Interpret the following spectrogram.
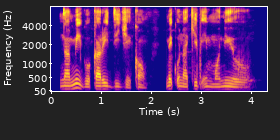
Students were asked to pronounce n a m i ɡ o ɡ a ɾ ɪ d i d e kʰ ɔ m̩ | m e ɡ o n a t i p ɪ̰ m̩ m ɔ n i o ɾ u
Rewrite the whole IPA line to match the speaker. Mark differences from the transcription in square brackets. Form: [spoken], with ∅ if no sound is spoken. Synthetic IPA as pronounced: n a m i ɡ o [k] a ɾ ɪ d i [d͡ʒ] e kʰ ɔ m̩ | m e [k] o n a [k] i p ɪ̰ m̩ m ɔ n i o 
